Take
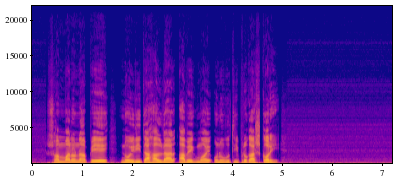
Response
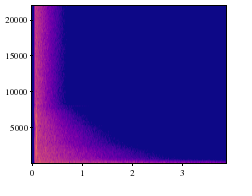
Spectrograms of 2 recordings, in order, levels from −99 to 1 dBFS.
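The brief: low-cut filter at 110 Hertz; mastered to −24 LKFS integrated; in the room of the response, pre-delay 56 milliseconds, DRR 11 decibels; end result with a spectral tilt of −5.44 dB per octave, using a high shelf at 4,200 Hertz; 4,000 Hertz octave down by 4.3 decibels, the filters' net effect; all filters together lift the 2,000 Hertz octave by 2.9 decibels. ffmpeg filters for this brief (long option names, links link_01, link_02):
-filter_complex "[0:a]highpass=110,equalizer=frequency=2000:width_type=o:gain=7,equalizer=frequency=4000:width_type=o:gain=-6,highshelf=frequency=4200:gain=-5.5,asplit=2[link_01][link_02];[1:a]atrim=start_sample=2205,adelay=56[link_03];[link_02][link_03]afir=irnorm=-1:irlink=0,volume=-23dB[link_04];[link_01][link_04]amix=inputs=2:normalize=0,volume=-3dB"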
